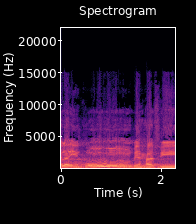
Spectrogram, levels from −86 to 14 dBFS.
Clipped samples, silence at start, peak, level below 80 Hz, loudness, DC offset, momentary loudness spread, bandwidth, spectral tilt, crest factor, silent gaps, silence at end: under 0.1%; 0 s; 0 dBFS; -48 dBFS; -10 LUFS; under 0.1%; 3 LU; 12.5 kHz; -6.5 dB/octave; 10 dB; none; 0 s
